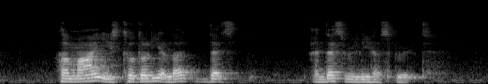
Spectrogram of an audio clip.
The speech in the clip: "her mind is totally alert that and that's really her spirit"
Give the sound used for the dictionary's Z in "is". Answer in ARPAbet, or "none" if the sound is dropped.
S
